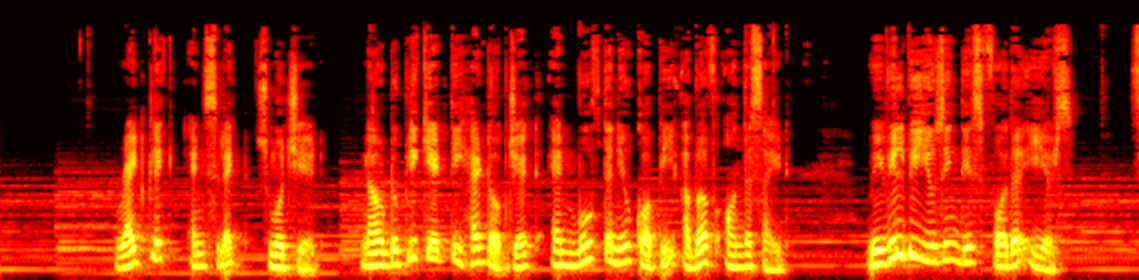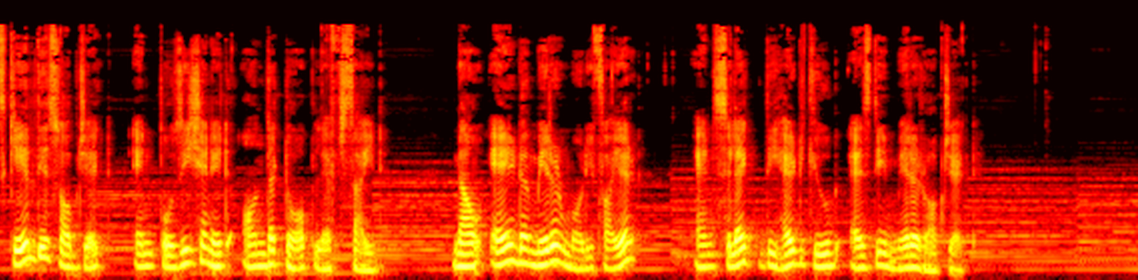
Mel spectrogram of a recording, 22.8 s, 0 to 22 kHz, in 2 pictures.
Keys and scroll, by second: 2.8 shift+d, 4.7 s, 10.8 s.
